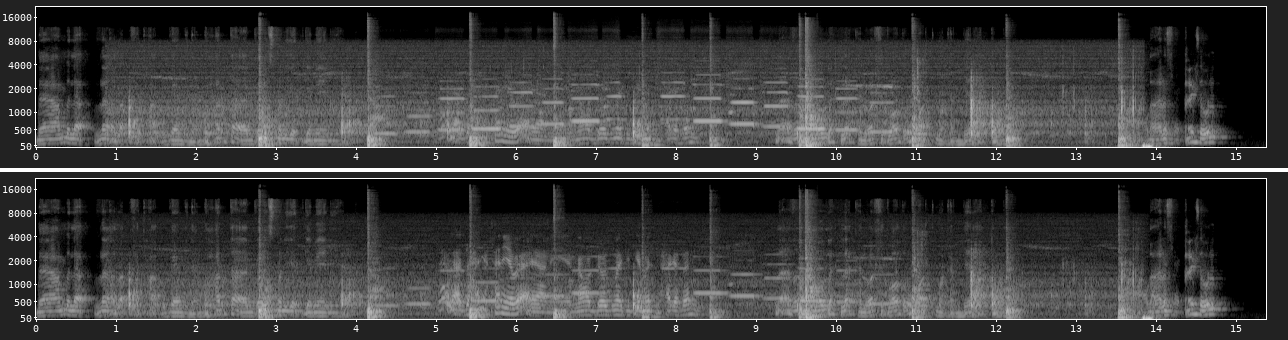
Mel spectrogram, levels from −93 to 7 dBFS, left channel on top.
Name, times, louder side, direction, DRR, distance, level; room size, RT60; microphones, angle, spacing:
voice 1, 0.0-3.9 9.2-12.3 13.9-14.7, right 1 dB, 5° right, 0.6 m, -37 dB
Fireworks, 0.9-13.9, left 3 dB, 75° left, 3.2 m, -37 dB
sound 1, 2.8-3.1 4.1-4.4 5.4-5.7 6.5-6.7 7.6-7.8 8.4-8.6 9.5-10.0 10.9-11.2 12.1-12.4 13.5-13.8, left 1 dB, 15° left, 1.3 m, -28 dB
Wind instrument woodwind instrument, 4.1-7.4 7.7-11.2, left 7 dB, 55° left, 0.5 m, -35 dB
voice 2, 5.0-8.4 13.6-14.3, right 4 dB, 55° right, 0.9 m, -36 dB
20.0 x 11.5 x 2.3 m
head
